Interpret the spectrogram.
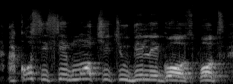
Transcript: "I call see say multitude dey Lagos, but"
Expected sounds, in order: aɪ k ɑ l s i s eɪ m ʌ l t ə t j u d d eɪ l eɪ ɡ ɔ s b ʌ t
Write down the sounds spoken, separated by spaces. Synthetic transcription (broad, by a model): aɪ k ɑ s i s eɪ m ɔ t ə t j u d d eɪ l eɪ ɡ ɔ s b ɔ t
